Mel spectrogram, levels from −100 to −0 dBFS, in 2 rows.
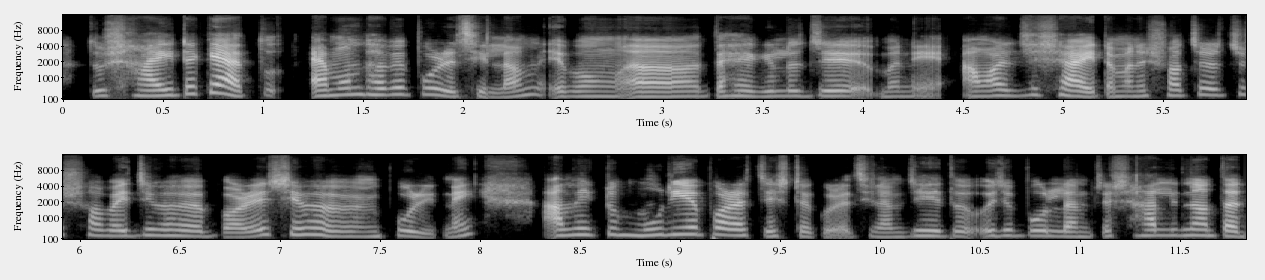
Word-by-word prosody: তো - - -9
শাড়িটাকে 255 +9 +5
এতো - - -13 0.3
এমনভাবে 280 +2 -4
পরেছিলাম 200 -7 0 0.2
এবং 210 +1 -8 0.2
আ - - +6 0.3
দেখা 225 +1 -1
গেল 215 +1 -7 0.2
যে - - +2 0.3
মানে 210 0 -7 0.3
আমার 230 +3 -1
যে 270 - -4
শাড়িটা 200 -4 +7
মানে 215 - -3
সচরাচর 260 +4 -4
সবাই 230 -2 0
যেভাবে 240 -3 -4
পরে 185 0 +1
সেভাবে 275 -5 -1
আমি 205 +1 -12
পড়ি 215 - -4
নাই। 255 - +3 0.4
আমি 260 - -2
একটু 280 +2 -9
মুড়িয়ে 285 +3 +6
পড়ার 255 -3 +1
চেষ্টা 210 -1 -3
করেছিলাম। 185 -1 -6
যেহেতু 220 -2 -6
ওই - - -3
যে 240 - -8
বললাম 215 -3 -3
যে, - - -7
শালীনতার 245 -3 +1
235 Hz, 180 wpm, -25 LUFS, 215-260 Hz, 0.4 s, শাড়িটা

